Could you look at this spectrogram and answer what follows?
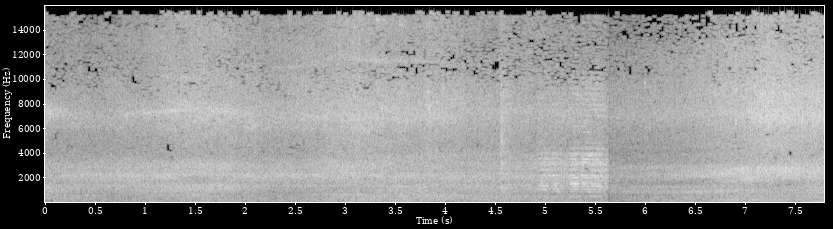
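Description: Intercity bus on a Sumatra–Java route passing a roadside rest area in Indonesia, a steady loud engine roar through the whole stretch with a horn toot, mixed with surrounding traffic noise.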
